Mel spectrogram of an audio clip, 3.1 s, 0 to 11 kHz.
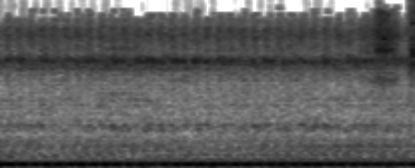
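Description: A freshly built, modified 1981 Ford 400 V8 running steadily just after its first start, with a loud, deep, even rumble and a fast pulsing beat heard up close and alone.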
